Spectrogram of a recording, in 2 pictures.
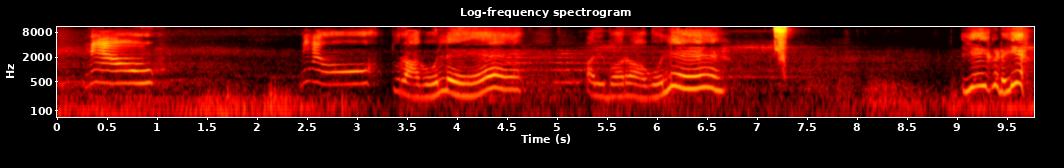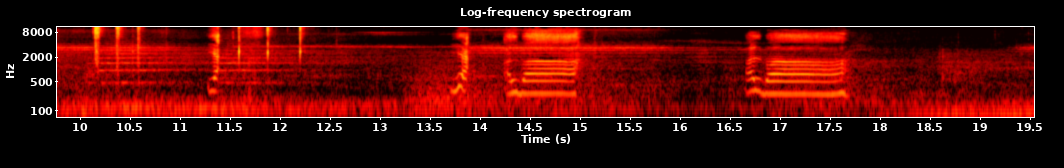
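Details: Two domestic cats frightened by Diwali firecrackers, meowing loudly and repeatedly: drawn-out, wavering cries that bend up and down in pitch, coming in bursts every second or two, with a human voice and low background rumble between them.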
